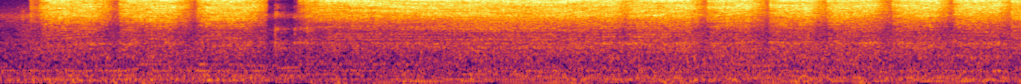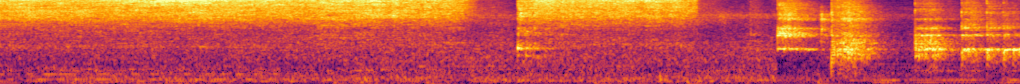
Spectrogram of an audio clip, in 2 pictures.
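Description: Steady spray-paint hiss coats the damaged body of a Dodge Charger R/T, running continuously for most of the stretch before breaking into short, sputtering bursts as the can nears empty.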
